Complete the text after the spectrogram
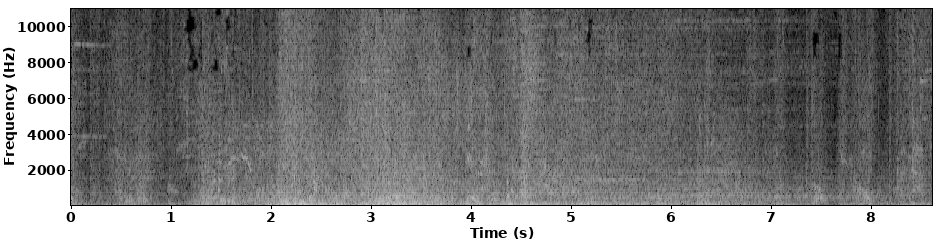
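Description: Spell effects crackle and burst during a video game battle.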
